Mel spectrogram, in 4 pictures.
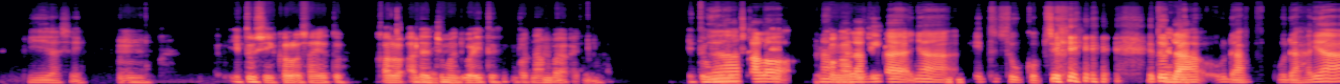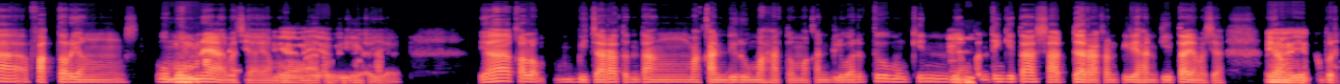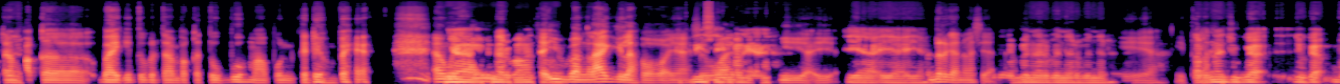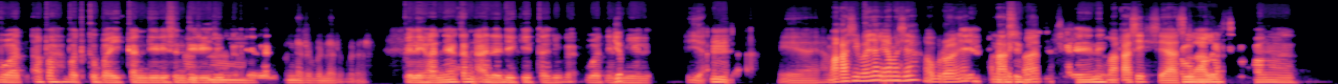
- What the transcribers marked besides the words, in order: tapping; laughing while speaking: "sih"; laugh; other background noise; laughing while speaking: "dompet"
- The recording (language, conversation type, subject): Indonesian, unstructured, Apakah Anda lebih suka makan di rumah atau makan di luar?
